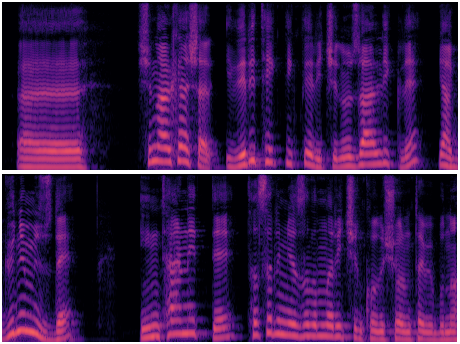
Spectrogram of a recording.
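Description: A man talks in a high pitch with lively intonation and an animated tone against a quiet background. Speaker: design software instructor. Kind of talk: casual chat. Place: home room. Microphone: studio mic.

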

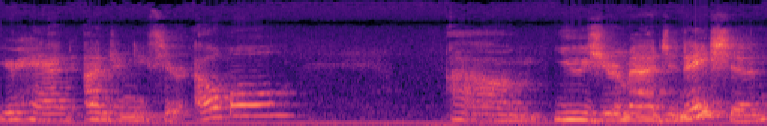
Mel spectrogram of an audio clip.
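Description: Audible room echo follows a woman as she talks very slowly. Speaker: puppet demonstrator. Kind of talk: tutorial. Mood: warm, cheerful. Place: home room.

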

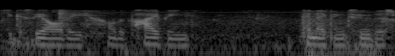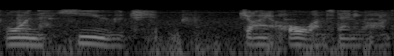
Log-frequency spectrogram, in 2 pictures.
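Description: Loud background noise surrounds a man who speaks at a fairly slow pace with long, frequent pauses. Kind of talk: casual vlog narration. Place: factory. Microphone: phone near.

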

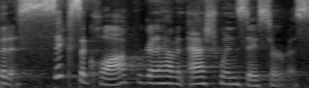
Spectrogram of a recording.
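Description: The woman's pitch shifts in an ordinary way as she talks. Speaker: pastor. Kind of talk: sermon. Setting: church. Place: church.

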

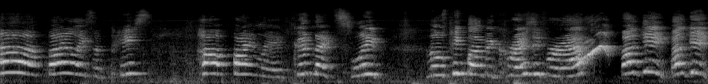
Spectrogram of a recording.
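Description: Here is a cartoonish character voice at an extremely high pitch. It moves at a moderate pace. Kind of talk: comedy puppet show performance.

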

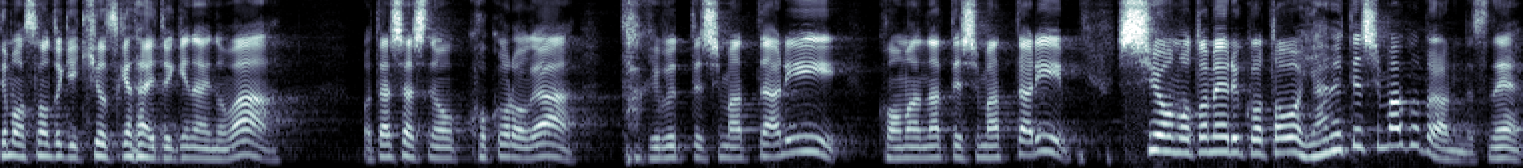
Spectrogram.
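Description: Pitched fairly high for a man, this male voice moves at a fairly quick pace. His intonation is lively. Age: 40s. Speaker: pastor. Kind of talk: sermon. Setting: church. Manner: frequent fillers, conversational. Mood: earnest, emotional. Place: church. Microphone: handheld.

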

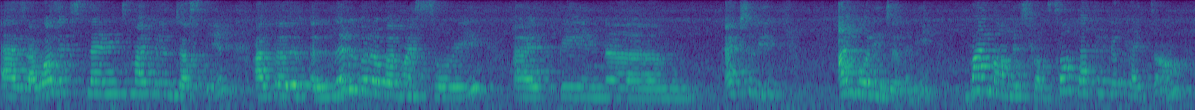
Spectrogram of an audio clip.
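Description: A woman's high voice in an Italian accent with lively intonation, audible room echo and noticeable background noise. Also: moderate pace. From Calabria, Italy. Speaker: local resident. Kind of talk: casual chat. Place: office.

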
